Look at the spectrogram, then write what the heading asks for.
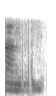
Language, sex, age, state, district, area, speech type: Punjabi, female, 18-30, Punjab, Muktsar, urban, conversation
